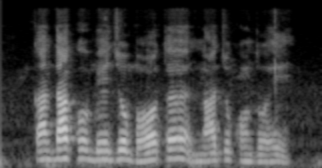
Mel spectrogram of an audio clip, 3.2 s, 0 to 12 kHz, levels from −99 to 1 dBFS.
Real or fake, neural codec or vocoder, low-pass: fake; vocoder, 22.05 kHz, 80 mel bands, WaveNeXt; 9.9 kHz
